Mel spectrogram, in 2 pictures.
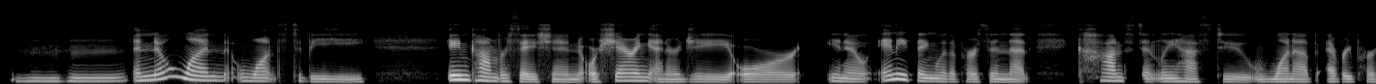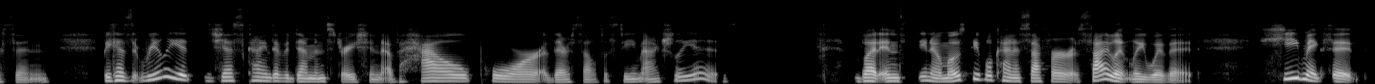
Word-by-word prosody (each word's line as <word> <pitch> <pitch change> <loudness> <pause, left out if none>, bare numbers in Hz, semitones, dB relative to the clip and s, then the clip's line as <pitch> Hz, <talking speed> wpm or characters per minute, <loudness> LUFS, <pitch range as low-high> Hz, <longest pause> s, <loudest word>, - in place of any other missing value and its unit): Mhm. 150 +1 -5
And 185 +3 +2
no 265 +8 +4
one 205 - +3
wants 155 -2 -2
to 155 - -11
be 125 -2 -4 0.8
in 215 0 +8
conversation 125 - 0
or 125 - 0
sharing 175 +3 +2
energy 115 -1 -2
or, 115 -2 -1 0.3
you 155 -1 -3
know, 130 -3 -1
anything 195 -9 +3
with 135 -2 -2
a 125 - -3
person 125 0 -3
that 110 -3 -1 0.5
constantly 145 -5 -2
has 130 -3 -4
to 115 -3 -4
one 125 +1 -1
up 115 -2 -2
every 130 0 -1
person 110 -3 -8 0.5
because 170 +1 +2
really 260 - +2
it's 205 -1 +3 0.2
just 175 +2 -3
kind 170 -3 -1
of 150 -2 -1
a - - -1
demonstration 140 -5 -2
of 115 - -4
how 150 +3 +1
poor 120 -5 0
their 110 +1 -2
self-esteem 120 +2 -7
actually 145 - -3
is. 225 - -6 1.2
But 155 +1 +6
in 155 0 +4 0.2
you 185 - -1
know, 155 -5 +2
most 165 +8 +4
people 230 -5 +1
kinda 160 -6 0
suffer 145 -3 +1
silently 165 - +4
with 110 -3 0
it. 95 - -4 0.6
He 280 +4 +3
makes 175 - +3
it, 140 -3 +4
145 Hz, 120 wpm, -24 LUFS, 120-170 Hz, 1.2 s, in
